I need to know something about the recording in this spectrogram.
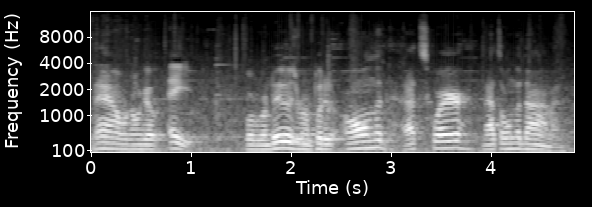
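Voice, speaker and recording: Hoarse man teaching blacksmithing. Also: mid-range voice, fast, background noise. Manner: folksy, explains step by step while hammering. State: hoarse, losing his voice. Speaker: blacksmithing demonstrator. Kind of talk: live teaching demonstration. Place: blacksmith forge demonstration. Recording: loud hammer clanging behind voice.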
